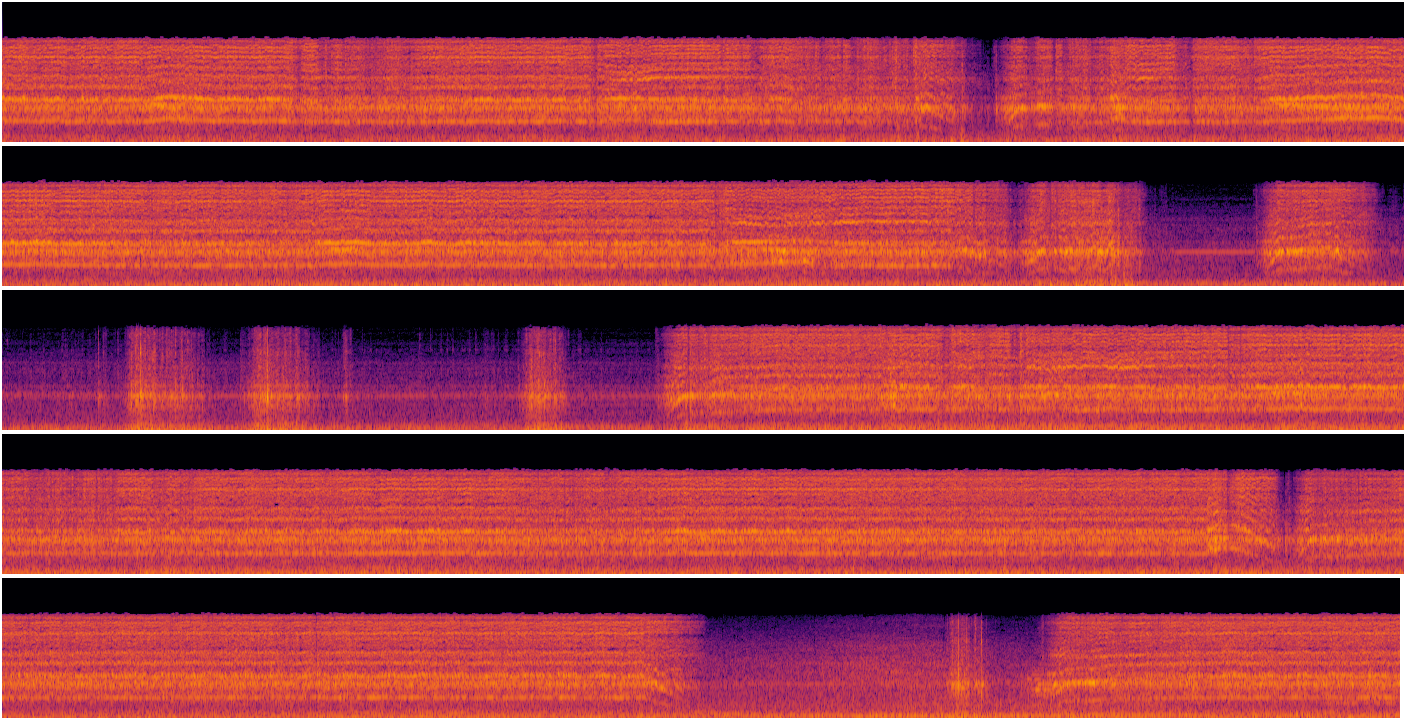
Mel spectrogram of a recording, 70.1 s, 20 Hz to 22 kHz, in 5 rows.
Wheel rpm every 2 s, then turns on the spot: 160, 160, 160, 160, 110, 130, 160, 160, 160, 160, 160, 130, 70, 50, 10, 10, 10, 90, 160, 160, 160, 160, 160, 160, 160, 160, 160, 120, 160, 160, 160, 40, 10, 110, 160.
28-34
